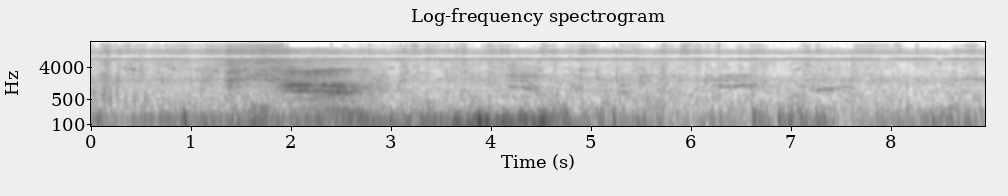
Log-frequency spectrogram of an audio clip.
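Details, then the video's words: Cattle heading to a rural field give a loud, long harmonic moo that sweeps downward, then fainter short calls follow, all over a low rumbling background. "COWS MOOING - Funny mooing cattle video heading to a rural field"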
